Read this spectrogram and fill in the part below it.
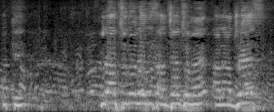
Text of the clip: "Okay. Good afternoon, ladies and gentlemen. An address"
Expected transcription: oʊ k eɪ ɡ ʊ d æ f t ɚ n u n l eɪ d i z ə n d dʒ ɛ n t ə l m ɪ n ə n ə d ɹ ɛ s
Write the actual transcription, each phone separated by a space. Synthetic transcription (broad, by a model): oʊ k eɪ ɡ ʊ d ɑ t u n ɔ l eɪ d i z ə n dʒ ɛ n t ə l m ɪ n ə n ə d ɹ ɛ s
